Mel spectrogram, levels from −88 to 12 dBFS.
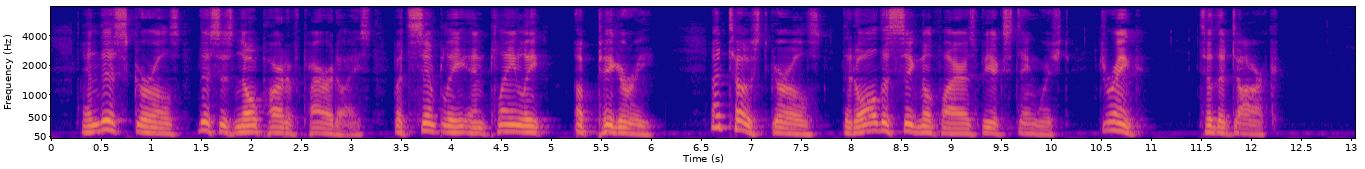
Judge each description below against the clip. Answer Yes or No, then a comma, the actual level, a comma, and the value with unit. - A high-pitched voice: No, low, 135 Hz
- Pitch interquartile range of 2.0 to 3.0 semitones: No, average, 4.7 semitones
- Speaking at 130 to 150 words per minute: Yes, slow, 135 wpm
